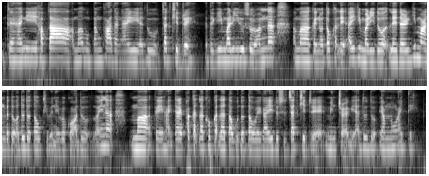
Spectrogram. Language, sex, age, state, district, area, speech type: Manipuri, female, 45-60, Manipur, Imphal West, urban, spontaneous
